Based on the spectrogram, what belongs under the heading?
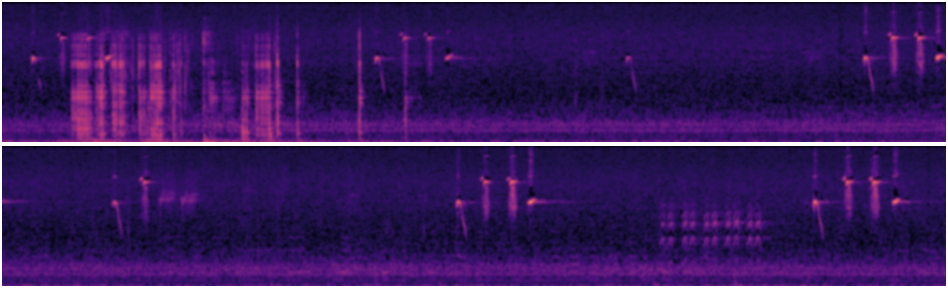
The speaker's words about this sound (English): Start calling the same bird.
